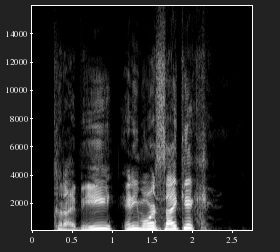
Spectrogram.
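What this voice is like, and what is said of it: Imitates Chandler's sarcastic sitcom voice. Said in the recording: “my imitation of Chandler from the Psychic Friends Network”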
